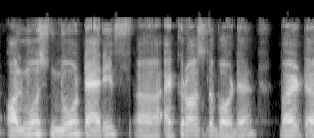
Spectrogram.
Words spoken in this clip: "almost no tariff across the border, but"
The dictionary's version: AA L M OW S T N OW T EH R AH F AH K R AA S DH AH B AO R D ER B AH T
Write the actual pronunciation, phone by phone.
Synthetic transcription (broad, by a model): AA L M OW S T N OW T EH R AH F AH K R AA S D AH B AO R D ER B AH T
